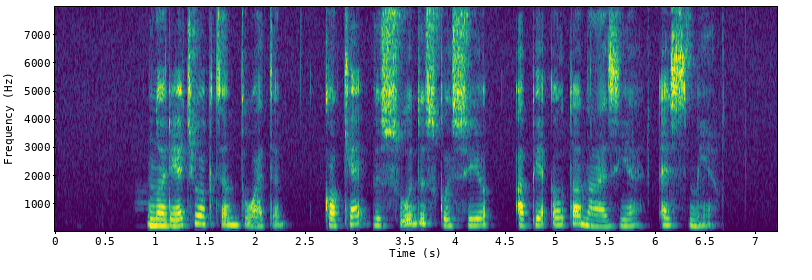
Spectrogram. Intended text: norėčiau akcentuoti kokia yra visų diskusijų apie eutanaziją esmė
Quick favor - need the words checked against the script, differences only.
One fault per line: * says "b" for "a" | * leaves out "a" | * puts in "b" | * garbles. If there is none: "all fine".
* leaves out "yra"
